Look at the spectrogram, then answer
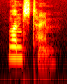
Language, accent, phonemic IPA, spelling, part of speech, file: English, US, /ˈlʌnt͡ʃtaɪm/, lunchtime, noun, En-us-lunchtime.ogg
- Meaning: 1. The time or hour at or around which lunch is normally eaten 2. A break in work or school to eat lunch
